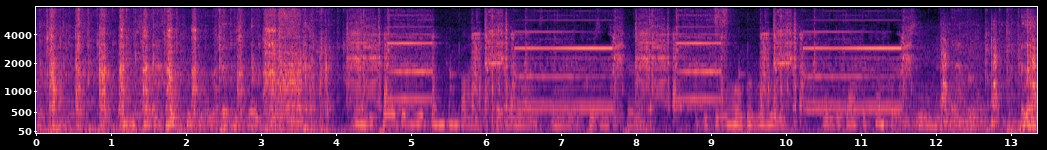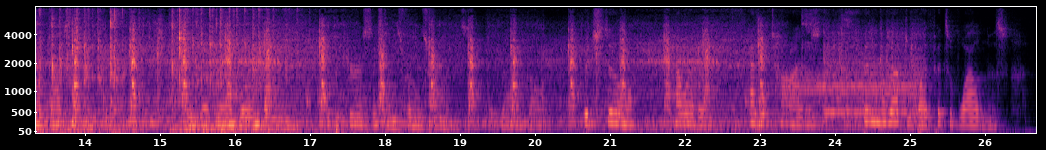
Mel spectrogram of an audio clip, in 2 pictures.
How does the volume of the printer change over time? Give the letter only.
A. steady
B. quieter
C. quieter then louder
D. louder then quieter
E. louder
B.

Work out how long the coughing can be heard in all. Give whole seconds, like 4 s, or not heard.
4 s.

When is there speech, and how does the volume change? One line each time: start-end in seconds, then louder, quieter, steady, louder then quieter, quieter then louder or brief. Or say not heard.
0.0-0.5 brief
1.1-26.6 steady.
